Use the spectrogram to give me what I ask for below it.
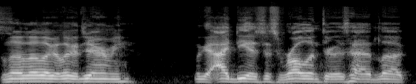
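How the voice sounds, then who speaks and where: Male co-host, bright forceful tone, excitable, repeats himself. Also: medium pitch, a little fast. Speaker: live-stream co-host. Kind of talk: casual live-stream chat.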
